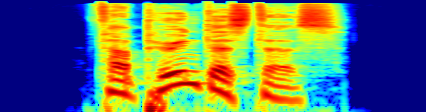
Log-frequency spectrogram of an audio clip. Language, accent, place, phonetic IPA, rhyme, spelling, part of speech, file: German, Germany, Berlin, [fɛɐ̯ˈpøːntəstəs], -øːntəstəs, verpöntestes, adjective, De-verpöntestes.ogg
- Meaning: strong/mixed nominative/accusative neuter singular superlative degree of verpönt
